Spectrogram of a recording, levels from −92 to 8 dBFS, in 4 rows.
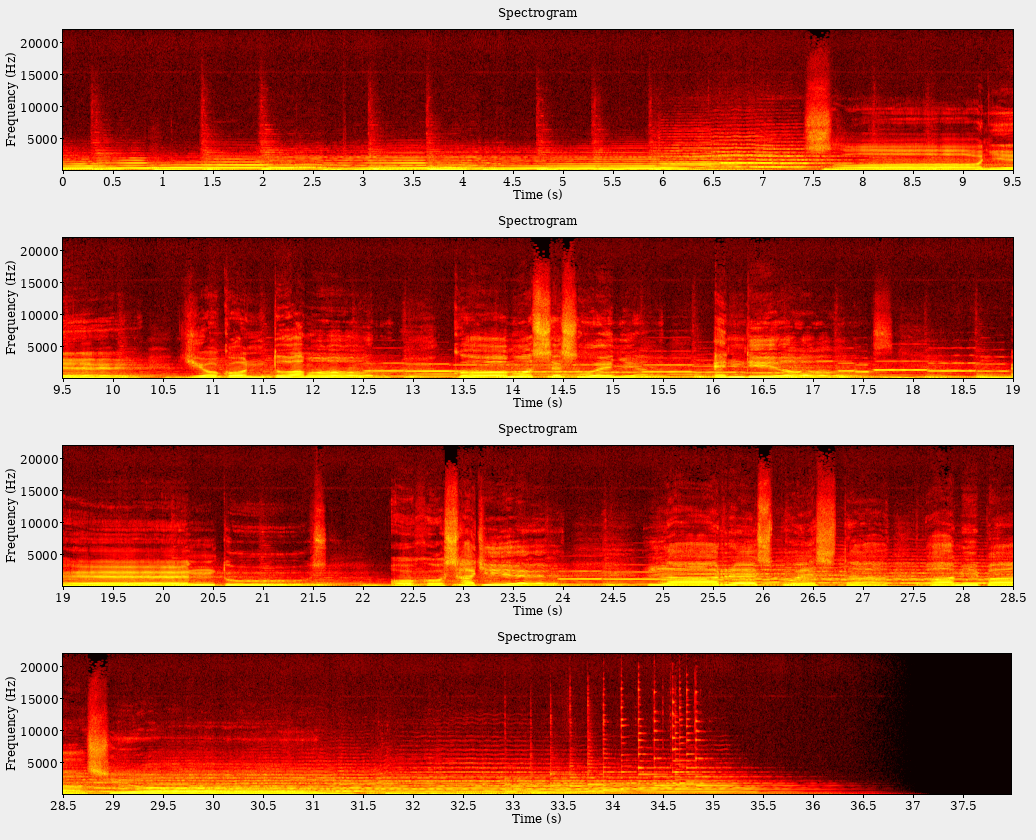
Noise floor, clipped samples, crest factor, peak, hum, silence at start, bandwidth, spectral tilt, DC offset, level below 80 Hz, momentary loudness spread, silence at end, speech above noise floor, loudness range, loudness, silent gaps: -66 dBFS; under 0.1%; 16 dB; -2 dBFS; none; 0 s; 19 kHz; -5.5 dB/octave; under 0.1%; -42 dBFS; 9 LU; 2.05 s; 50 dB; 4 LU; -18 LUFS; none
